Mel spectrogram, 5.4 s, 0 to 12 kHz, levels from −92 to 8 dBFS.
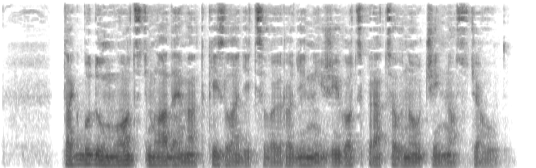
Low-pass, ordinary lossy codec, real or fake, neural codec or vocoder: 10.8 kHz; MP3, 64 kbps; real; none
